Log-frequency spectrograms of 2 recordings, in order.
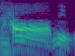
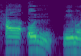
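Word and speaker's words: حم: ألف لام ميم صاد دي في الأعراف، وبعدين حاميم في غافر وفصلت والزخرف والدخان والجاسية والأحقاف، يقول لك حا ميم مش حا أن ميم، لا تتنطق حا ميم.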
